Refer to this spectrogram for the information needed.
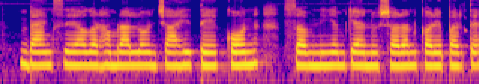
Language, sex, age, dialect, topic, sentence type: Maithili, female, 18-24, Bajjika, banking, question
